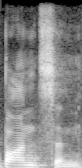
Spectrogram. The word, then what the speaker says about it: Bansson: It's Bansson. Bansson. Thank you so much. My apologies for mispronouncing it.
